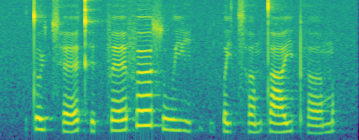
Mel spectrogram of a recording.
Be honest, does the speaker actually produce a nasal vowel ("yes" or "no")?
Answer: no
